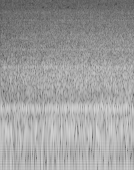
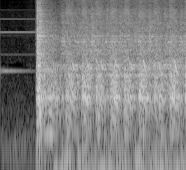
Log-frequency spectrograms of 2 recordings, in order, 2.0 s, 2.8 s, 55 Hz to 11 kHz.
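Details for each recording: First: Audi A4 2.0 turbo after major repairs, first run: steady smooth idle with no knocks or misses under a loud rushing roar of radiator fans running hard because of the coolant. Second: Audi A4 2.0L turbo on its first start after major repairs, with no coolant in it: the starter cranks about three seconds, the engine catches and runs briefly, then the ECU shuts it off because it detects low coolant.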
